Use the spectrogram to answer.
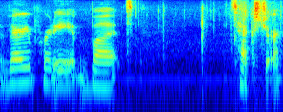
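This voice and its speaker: A woman speaks in an American accent. Background noise is noticeable. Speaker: beauty YouTuber. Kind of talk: unboxing video, casual chat. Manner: long-winded, breathy speech.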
